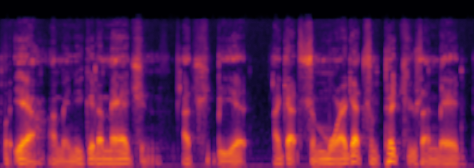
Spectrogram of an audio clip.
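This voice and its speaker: Deep-voiced man rambling about a game. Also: a little fast, a little mellow. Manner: rambling, many restarts and fillers. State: slightly hoarse, losing his voice. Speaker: gaming content creator. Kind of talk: casual explanatory gaming video.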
